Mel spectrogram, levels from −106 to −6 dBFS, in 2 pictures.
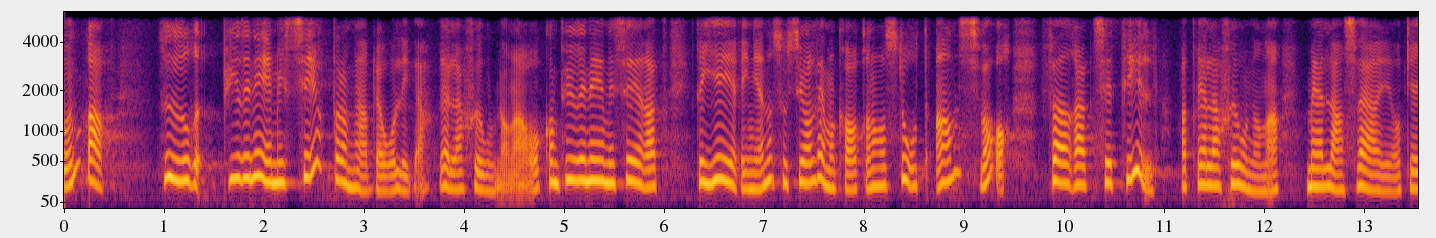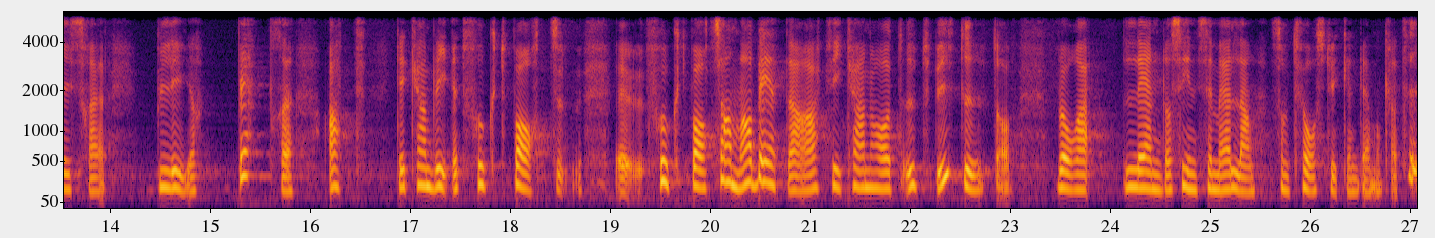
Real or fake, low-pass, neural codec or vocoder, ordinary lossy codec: fake; 5.4 kHz; autoencoder, 48 kHz, 32 numbers a frame, DAC-VAE, trained on Japanese speech; none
